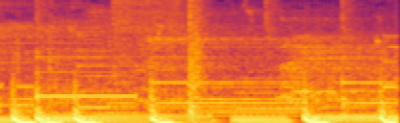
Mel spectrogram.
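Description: Background music with a steady beat of about four low thumps a second under held chord tones.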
